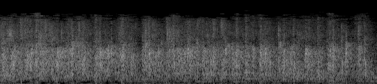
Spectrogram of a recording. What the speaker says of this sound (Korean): 애 많이 쓰라고 박수 한번 보내주세요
